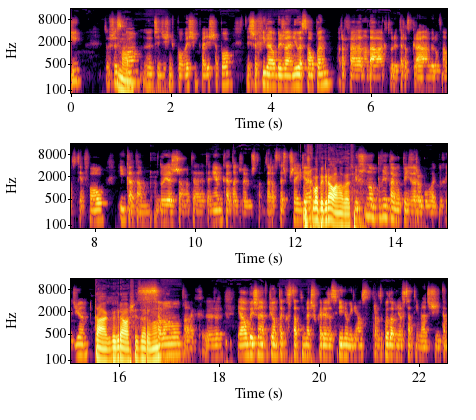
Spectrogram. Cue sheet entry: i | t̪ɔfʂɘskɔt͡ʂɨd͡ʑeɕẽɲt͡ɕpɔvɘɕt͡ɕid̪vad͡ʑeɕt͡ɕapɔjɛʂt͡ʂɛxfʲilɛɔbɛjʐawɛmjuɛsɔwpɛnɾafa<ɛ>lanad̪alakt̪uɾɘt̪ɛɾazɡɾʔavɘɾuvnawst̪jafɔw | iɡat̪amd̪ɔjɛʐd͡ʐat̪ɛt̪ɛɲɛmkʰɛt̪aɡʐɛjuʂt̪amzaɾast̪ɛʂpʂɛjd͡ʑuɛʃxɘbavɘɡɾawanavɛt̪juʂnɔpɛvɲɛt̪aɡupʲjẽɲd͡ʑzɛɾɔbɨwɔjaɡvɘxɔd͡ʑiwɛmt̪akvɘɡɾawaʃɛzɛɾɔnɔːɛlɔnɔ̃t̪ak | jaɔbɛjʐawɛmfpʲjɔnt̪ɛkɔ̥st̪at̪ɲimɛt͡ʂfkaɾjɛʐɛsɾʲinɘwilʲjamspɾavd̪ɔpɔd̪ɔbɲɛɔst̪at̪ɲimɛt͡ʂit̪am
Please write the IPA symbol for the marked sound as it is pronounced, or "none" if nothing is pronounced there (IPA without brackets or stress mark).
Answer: ɛ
